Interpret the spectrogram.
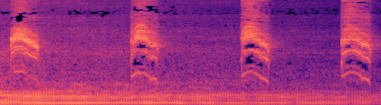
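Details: A vocal long-tailed shrike gives four harsh, ringing "toet toet" notes about one second apart, each sliding downward, over a low steady hum; used as a lure call to prompt other shrikes to sing.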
